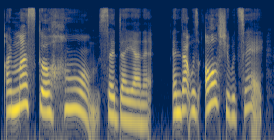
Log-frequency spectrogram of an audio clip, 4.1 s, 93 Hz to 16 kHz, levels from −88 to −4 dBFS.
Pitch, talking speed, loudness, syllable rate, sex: 260 Hz, 190 wpm, -17 LUFS, 4.1 syllables/s, female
